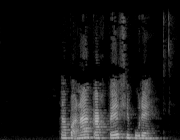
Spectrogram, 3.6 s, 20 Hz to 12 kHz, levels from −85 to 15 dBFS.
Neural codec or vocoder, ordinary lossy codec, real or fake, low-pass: none; AAC, 32 kbps; real; 10.8 kHz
